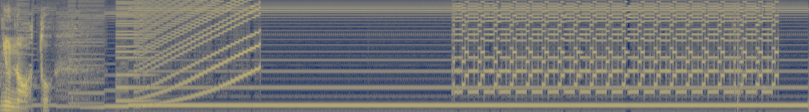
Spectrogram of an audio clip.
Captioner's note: irritating buzz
